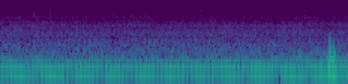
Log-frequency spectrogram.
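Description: A steady low mechanical hum with a slight regular pulse, like a running engine or machine.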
